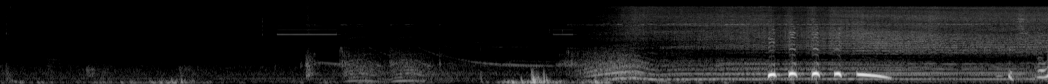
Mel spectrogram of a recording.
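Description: Holy Stone HS720 quadcopter's brushless motors spinning up about six seconds in, then running steadily with a propeller whir as the drone lifts off on one-key takeoff and hovers. Four short, loud pulses sound over the whir a little later.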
